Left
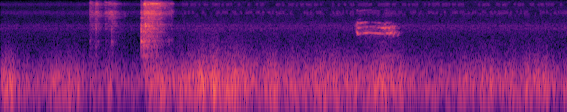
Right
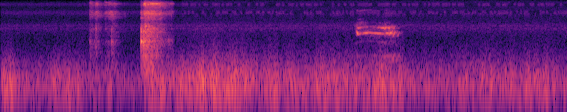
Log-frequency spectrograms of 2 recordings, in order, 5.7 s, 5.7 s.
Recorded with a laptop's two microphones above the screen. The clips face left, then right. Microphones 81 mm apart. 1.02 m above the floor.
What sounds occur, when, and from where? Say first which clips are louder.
0.9 s cutlery clinking: right 3 dB; 40° right (ahead or behind)
3.5 s a cat meowing: right 5 dB; 40° right (ahead or behind)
